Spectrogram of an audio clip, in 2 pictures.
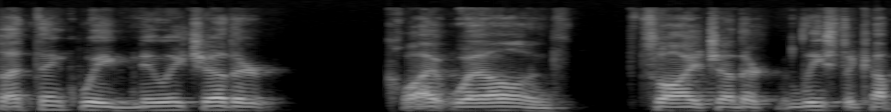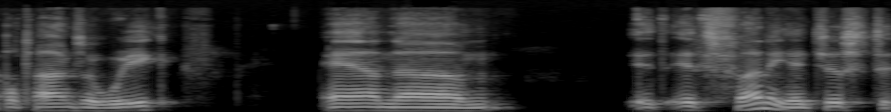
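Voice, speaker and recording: A man with an American accent speaks at a moderate pace. His pitch is medium and his tone dark and mellow. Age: 70s. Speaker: retired real estate developer and actor. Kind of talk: casual interview chat.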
